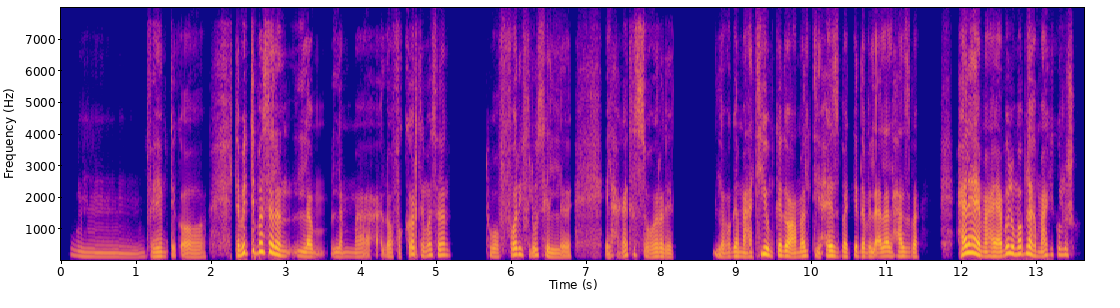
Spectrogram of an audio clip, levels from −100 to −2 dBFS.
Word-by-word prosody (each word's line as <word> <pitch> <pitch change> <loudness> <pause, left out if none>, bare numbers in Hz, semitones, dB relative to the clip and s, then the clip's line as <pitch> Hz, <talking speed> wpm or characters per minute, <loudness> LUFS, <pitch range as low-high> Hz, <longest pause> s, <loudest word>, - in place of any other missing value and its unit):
إمم 120 -5 -14
فهمتِك 130 +1 -6
آه. 110 +2 -5 0.4
طَب - - +3
أنتِ 290 +3 +2
مثلًا 255 -7 +7 0.2
لم 130 -4 -2
لمَا 125 0 -9 0.2
لو - - -3
فكرتِ 200 0 -4
مثلًا 170 0 -3 0.5
توفري 175 +9 -2
فلوس 170 0 -6
ال 110 -1 -4 0.5
الحاجات 165 +6 -6
الصُغيرة 130 -6 -3
ديّة. 110 -3 -6 0.5
لو 120 +1 -6
جمعتِيهم 135 - +1
كده، 155 +1 +3
وعملتِ 140 +4 0
حسبة 140 -3 +2
كده 135 +2 -2
بالآلة 125 +2 0
الحاسبة، 130 -2 -2 0.5
هل 215 +6 +8
هم 180 - +7
هيعملوا 140 +12 +4
مبلغ 210 -4 +4
معاكِ 155 +7 -3
كل 185 0 -5
ش - - -10
135 Hz, 140 wpm, -22 LUFS, 125-175 Hz, 0.5 s, هل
